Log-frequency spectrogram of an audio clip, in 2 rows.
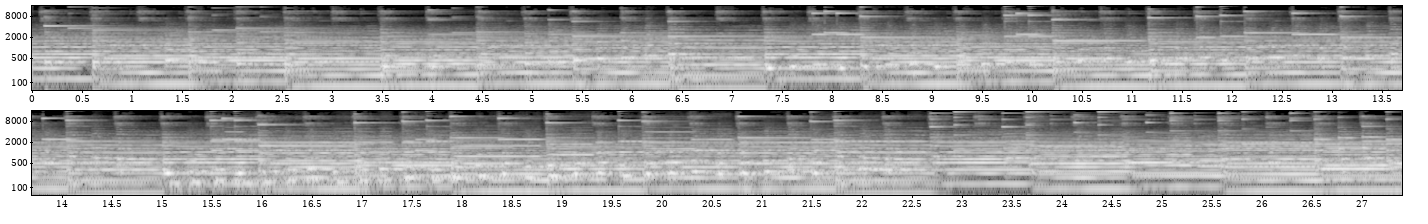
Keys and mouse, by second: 1.0 click, 1.3 g, 2.9 click, 3.5 shift+d, 4.0 click, 5.2 r, 6.0 click, 6.3 r, 7.0 click, 7.1 g, 8.2 click, 8.5 middle click, 9.1 g, 9.3 z, 10.4 click, 11.2 KP_7, 11.9 shift+middle click, 12.4 s, 13.2 click, 13.3 g, 15.3 click, 15.7 middle click, 17.0 click, 18.4 middle click, 19.8 right click, 21.1 click, 22.5 s, 23.6 click, 23.9 z, 26.2 click, 26.6 middle click, 27.3 g.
